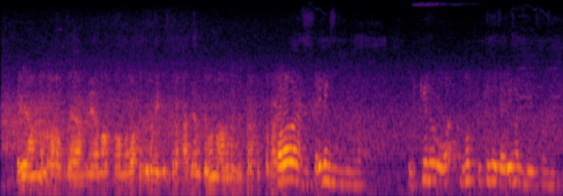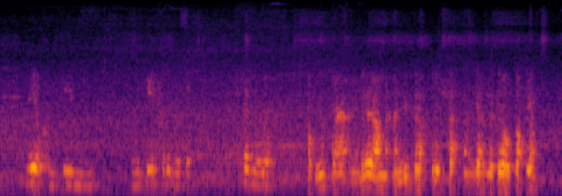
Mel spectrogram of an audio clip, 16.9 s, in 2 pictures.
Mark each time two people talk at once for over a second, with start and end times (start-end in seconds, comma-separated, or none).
none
